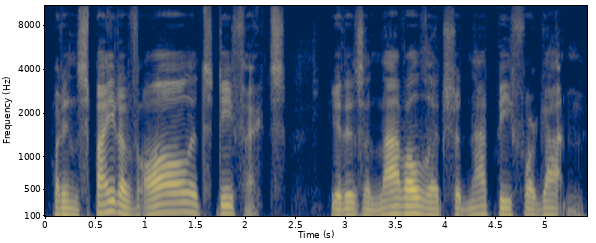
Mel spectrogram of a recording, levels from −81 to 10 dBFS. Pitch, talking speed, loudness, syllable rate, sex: 110 Hz, 175 wpm, -18 LUFS, 4.4 syllables/s, male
